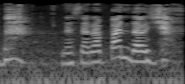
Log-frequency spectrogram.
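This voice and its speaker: A mother vlogging casually, chatting in a relaxed, easygoing way. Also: sits high, normal speed, noisy background. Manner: relaxed, chatty, code-switching. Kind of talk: casual family vlog chat.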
